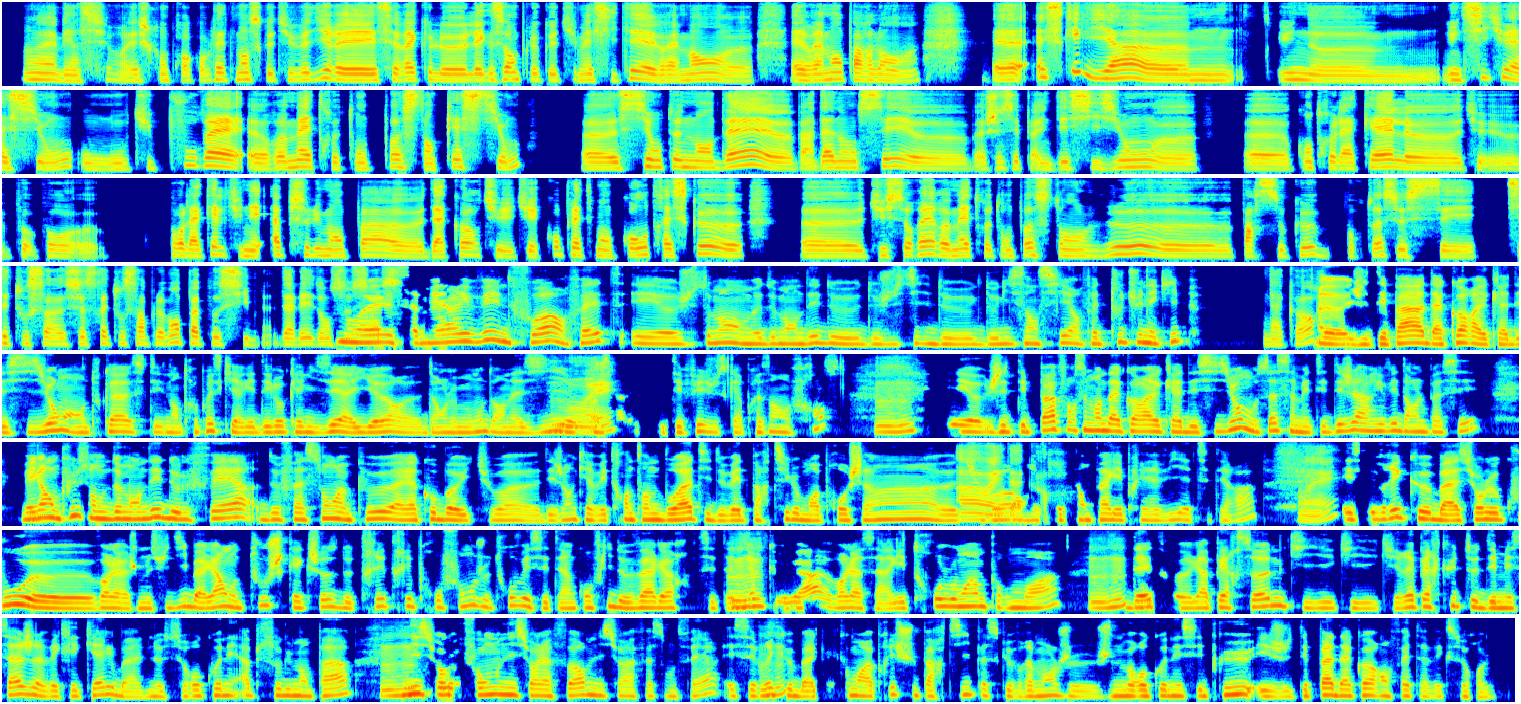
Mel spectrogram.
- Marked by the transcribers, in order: none
- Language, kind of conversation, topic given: French, podcast, Qu’est-ce qui, pour toi, fait un bon leader ?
